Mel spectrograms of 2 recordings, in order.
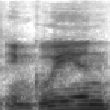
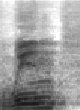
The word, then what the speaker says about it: Nguyen: You might know it as Nguyen, but I think it's pronounced Win.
